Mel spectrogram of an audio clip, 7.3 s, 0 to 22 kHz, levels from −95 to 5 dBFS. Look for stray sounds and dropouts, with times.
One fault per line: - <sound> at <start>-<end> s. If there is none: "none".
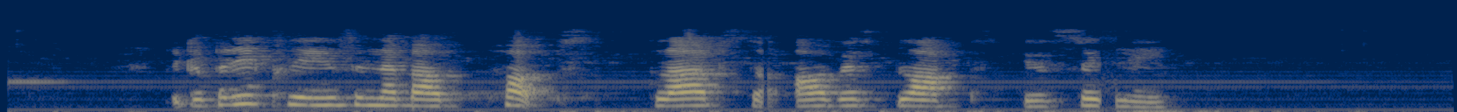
- dropout at 3.8-3.8 s
- dropout at 5.5-5.6 s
